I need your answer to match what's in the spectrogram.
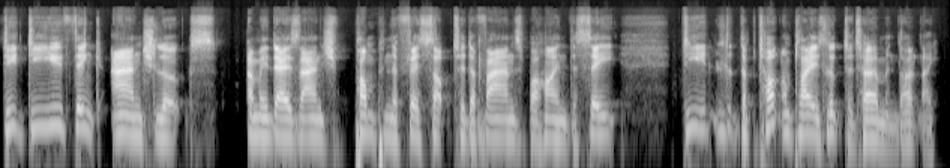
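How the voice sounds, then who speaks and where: Excited man hosting a watchalong. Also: mid-range voice, a little slow, dry recording. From Ireland. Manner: animated, eager, chatty with frequent ums. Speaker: watchalong host. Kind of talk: excited live football watchalong commentary. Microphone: earpiece headset on a live stream.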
